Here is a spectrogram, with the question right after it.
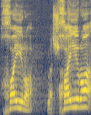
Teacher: এটা হরফে মুস্তালিয়া, ইস্তালার হরফ, এটা সর্বদা সবসময় মোটা করে তথা মোটা করে পড়তে হবে। খাইরা আমরা পড়বো না, খয়রা, খয়রা হাযিহিস সুকি, খয়রা হাযিহিস সুকি ওয়া খয়রা মা ফিহা, খয়রা হাযিহিস সুকি ওয়া খয়রা মা ফিহা।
